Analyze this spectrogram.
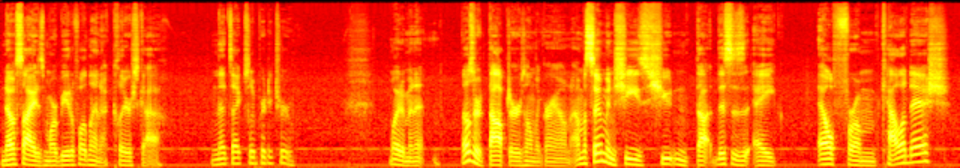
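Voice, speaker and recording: Medium-pitched male speech at a moderate pace, broken by long, frequent pauses, with music in the background. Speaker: YouTuber reviewing Magic cards. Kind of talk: casual card review monologue. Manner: monotone.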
